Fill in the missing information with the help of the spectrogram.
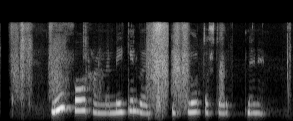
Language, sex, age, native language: Icelandic, male, 11, Icelandic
